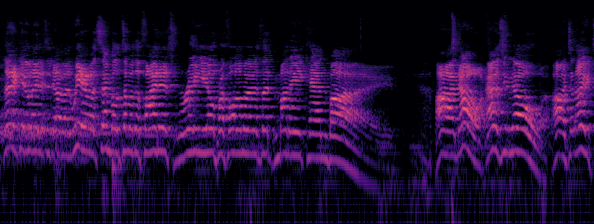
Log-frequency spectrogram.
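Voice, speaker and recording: A man's voice: extremely high pitch, normal speed, reverberant, very noisy. A man hosting a live radio-theater show, announcing in a grandiose, theatrical old-time radio style. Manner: grandiose showman delivery. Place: live stage before an audience.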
